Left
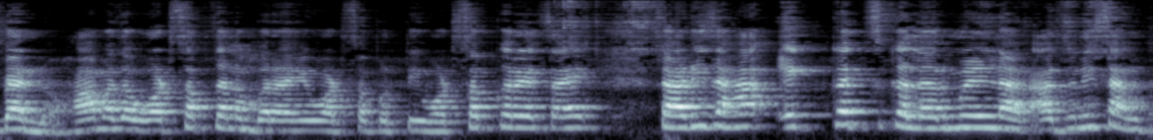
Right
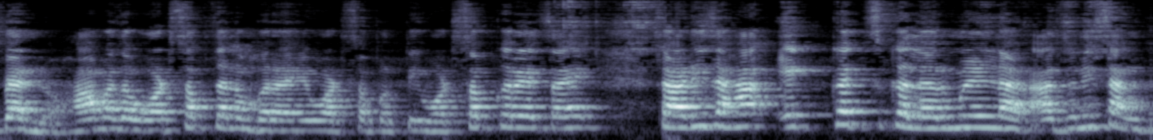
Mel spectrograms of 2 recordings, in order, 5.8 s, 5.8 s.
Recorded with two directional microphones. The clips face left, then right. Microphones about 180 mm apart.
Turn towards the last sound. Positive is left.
turn(degrees=20)  # may be behind; listen again after turning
